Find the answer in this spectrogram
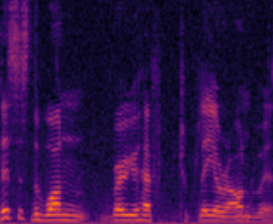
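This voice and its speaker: Her speech carries a non-native accent. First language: not English. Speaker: YouTuber. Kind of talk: tutorial. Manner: halting, many fillers.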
